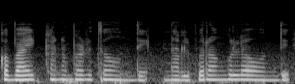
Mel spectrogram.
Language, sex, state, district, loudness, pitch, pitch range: Telugu, female, Telangana, Mahabubabad, -18 LUFS, 215 Hz, 205-220 Hz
